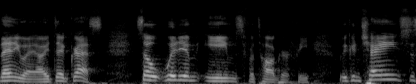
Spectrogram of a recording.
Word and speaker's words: Eames: we're going to type in my name william e ames i always have to spell that one out to anybody who asks me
